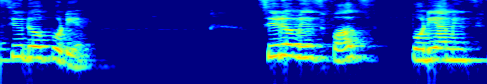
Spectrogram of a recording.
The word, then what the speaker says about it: pseudopodia: এখানে পিটা সাইলেন্ট, এটাকে বলা হয় pseudopodia.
